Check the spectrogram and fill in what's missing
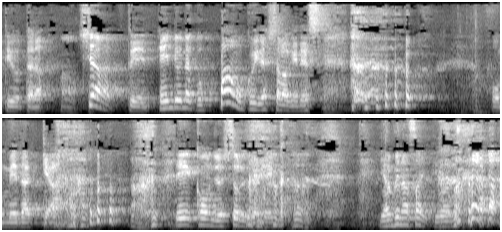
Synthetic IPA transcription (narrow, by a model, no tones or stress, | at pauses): t̪ːejɯt̪ːaɾaɕat̪ːe̞ẽnɾʲonakɯ̟pãɰ̃okɯ̟id̪aɕi̥t̪aβake̞d̪e̞sɨ̥ | ome̞d̪akʲːa | eːkõ̞ɲ̟d͡ʑoːɕi̥t̪oɾɯ̟d͡ʒane̞ːkḁ | jame̞nasait̪ːeɯβaɾema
